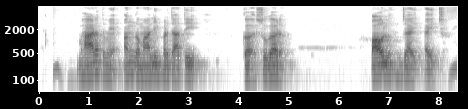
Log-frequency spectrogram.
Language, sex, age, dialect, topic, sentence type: Maithili, male, 18-24, Southern/Standard, agriculture, statement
